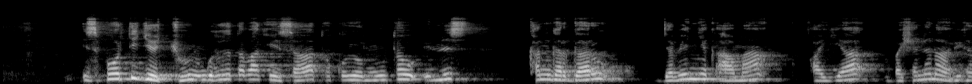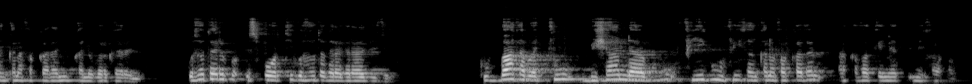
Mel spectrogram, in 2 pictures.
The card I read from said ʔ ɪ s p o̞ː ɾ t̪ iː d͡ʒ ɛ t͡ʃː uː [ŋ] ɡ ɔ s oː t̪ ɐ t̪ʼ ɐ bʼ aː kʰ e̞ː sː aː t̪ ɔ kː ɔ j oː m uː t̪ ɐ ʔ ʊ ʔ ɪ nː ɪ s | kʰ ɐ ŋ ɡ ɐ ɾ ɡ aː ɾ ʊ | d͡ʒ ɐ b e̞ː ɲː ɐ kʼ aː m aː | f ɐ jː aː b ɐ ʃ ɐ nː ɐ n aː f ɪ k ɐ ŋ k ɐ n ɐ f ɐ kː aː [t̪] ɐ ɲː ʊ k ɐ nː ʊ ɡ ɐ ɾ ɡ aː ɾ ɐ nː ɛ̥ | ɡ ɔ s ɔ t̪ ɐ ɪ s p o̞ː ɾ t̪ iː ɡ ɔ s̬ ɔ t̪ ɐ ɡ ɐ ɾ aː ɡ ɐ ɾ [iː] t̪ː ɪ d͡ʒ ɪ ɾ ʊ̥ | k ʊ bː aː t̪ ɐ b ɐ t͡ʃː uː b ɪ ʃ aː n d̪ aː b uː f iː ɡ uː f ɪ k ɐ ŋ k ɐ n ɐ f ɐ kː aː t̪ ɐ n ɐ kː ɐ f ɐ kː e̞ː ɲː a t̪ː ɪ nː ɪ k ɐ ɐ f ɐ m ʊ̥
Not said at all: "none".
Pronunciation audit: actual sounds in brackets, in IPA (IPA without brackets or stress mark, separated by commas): n, t̪, aː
